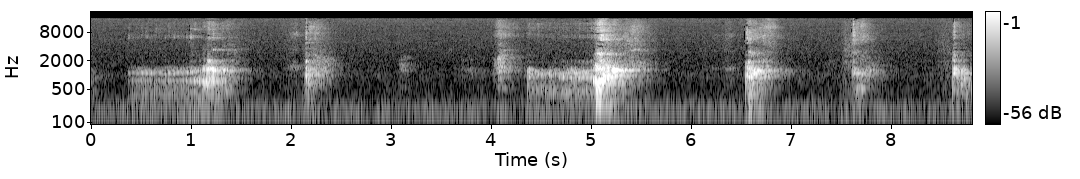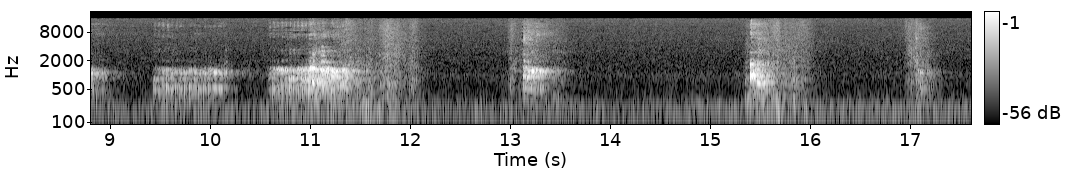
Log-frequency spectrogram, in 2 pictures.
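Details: Taunted by Gomez, a deaf cat, puppy Stella mixes rumbling growls with abrupt barks. Around a dozen bursts come irregularly, some drawn into whiny growl-barks.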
